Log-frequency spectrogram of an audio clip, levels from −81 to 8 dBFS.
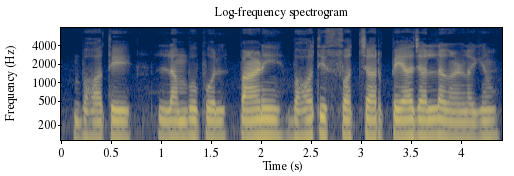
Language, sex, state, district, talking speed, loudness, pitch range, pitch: Hindi, male, Uttarakhand, Tehri Garhwal, 175 wpm, -17 LUFS, 115-125 Hz, 120 Hz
